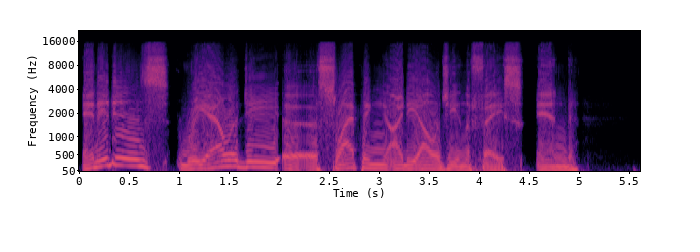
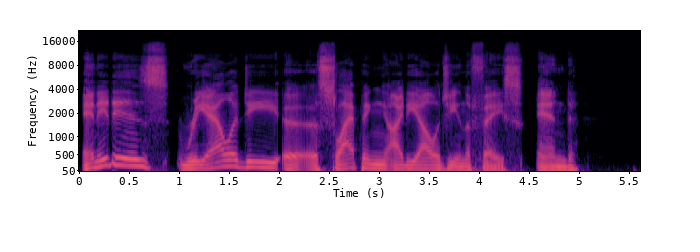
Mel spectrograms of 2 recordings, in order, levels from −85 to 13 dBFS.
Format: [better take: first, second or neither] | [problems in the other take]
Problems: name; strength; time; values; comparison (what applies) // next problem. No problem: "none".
second | distortion; heavy; 36% of the sound clipped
